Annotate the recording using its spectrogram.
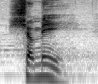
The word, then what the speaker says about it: Shimei: It's pronounced Shimei.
